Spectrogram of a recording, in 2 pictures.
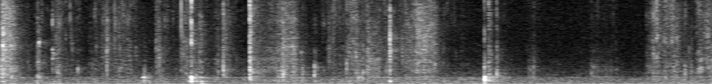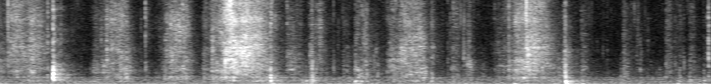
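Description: Spatula stirring buttermilk into thick cake batter by hand in a plastic mixing bowl: irregular wet scraping with light clicks of the spatula against the bowl, a few louder strokes near the end.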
